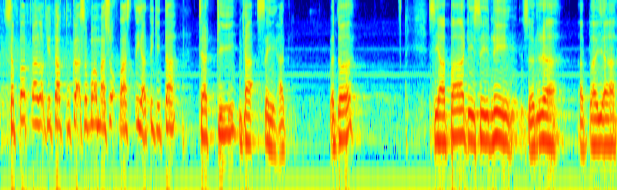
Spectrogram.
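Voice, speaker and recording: A man preaching a sermon as pastor, speaking, calling on the congregation with questions, dropping low, then rising to shouts. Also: gravelly, big-room sound. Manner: calls the congregation "saudara", asks questions, swings from low to raised shouting.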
